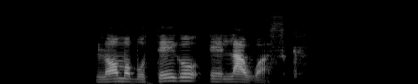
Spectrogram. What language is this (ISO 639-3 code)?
ita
